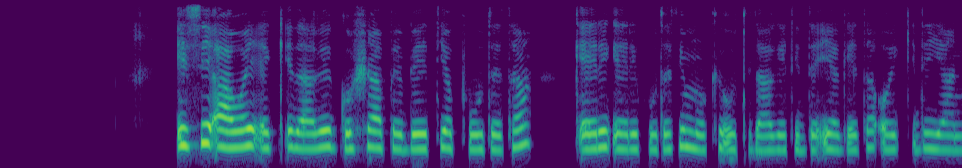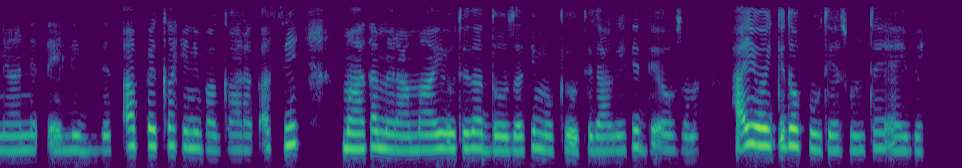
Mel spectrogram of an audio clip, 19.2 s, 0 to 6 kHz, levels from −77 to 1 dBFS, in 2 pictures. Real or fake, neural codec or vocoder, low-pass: real; none; 5.4 kHz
